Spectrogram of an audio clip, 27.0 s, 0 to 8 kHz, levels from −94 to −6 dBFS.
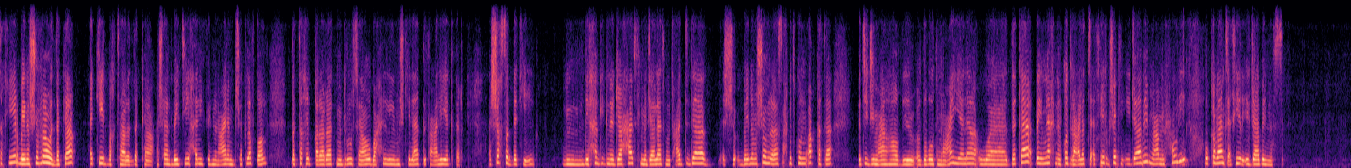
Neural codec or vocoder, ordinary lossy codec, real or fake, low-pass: codec, 16 kHz in and 24 kHz out, 1.1 kbps, FireRedTTS-2 codec; Opus, 16 kbps; fake; 7.2 kHz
